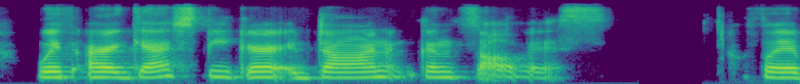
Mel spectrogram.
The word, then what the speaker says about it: Gonsalves: is bookkeeping 101 with our guest speaker Don Gonzalez hopefully I pronounced that right that was good my name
